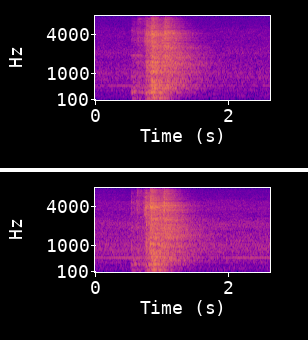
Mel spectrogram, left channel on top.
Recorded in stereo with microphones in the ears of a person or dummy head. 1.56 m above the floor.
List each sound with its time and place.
0.5 s a microwave: 60° right (ahead or behind), 1.2 m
